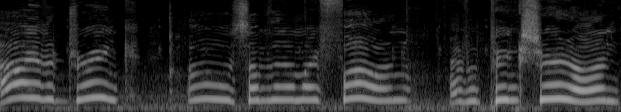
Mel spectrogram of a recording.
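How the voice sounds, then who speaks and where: A squeaky, put-on character voice at an extremely high pitch goes at a moderate pace over clear background noise. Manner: mocking, exaggerated.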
